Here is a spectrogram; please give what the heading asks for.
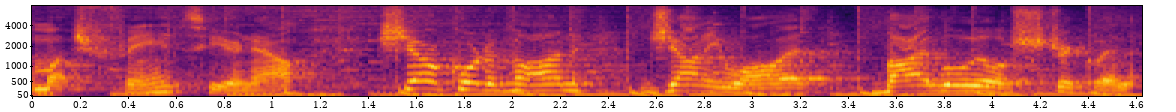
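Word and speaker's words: shell cordovan: whole time I think I've been saying show cordovan definitely saying that wrong these show core vibe sound much fancier now shell Kordofan Johnny wallet by bolillo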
